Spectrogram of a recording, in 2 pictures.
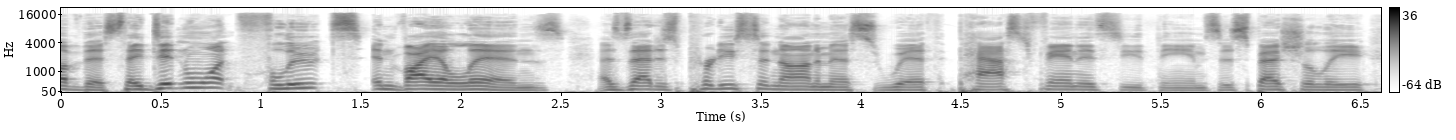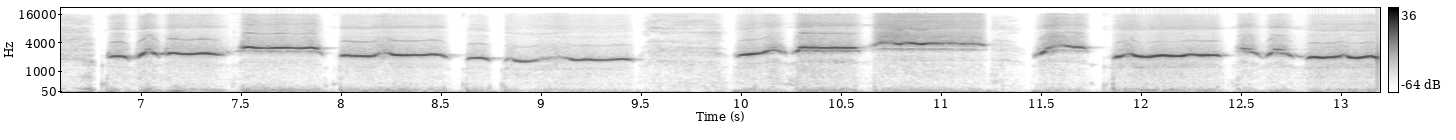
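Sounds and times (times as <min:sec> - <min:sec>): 
speech: 0:00.0 - 0:07.2
person whistling a TV show theme melody: 0:06.7 - 0:13.1.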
